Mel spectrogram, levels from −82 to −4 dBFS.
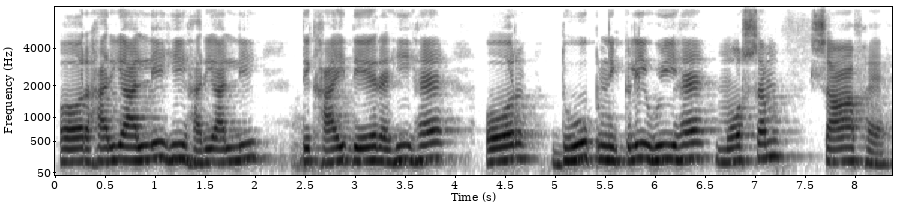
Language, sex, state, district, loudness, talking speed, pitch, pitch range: Hindi, female, Rajasthan, Jaipur, -14 LUFS, 115 wpm, 205 Hz, 190-225 Hz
